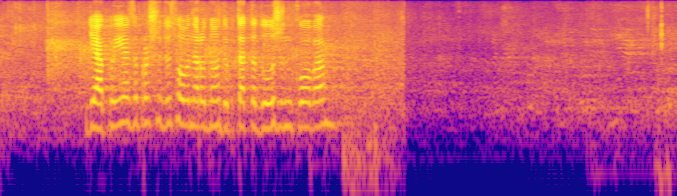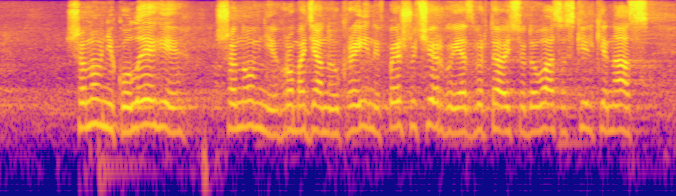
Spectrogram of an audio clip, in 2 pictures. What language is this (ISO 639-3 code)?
ukr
